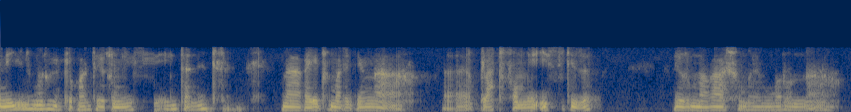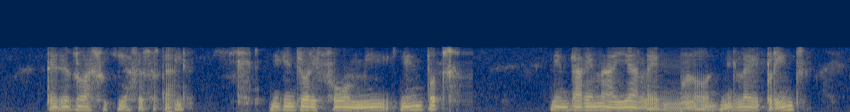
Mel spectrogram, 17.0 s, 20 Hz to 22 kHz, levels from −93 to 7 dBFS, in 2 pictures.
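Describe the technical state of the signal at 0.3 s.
At 0.3 s the speech carries GSM full-rate codec damage, present throughout the clip. Rebuilding the voice from a vocal-tract model driven by coarse regular pulses leaves a buzzy, gravelly grain within a 150 Hz to 3.6 kHz band, unlike a plain telephone band-limit, which sounds smooth.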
